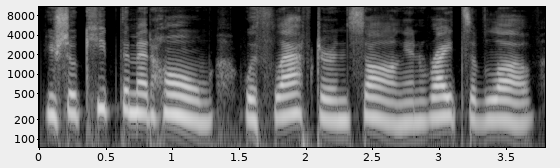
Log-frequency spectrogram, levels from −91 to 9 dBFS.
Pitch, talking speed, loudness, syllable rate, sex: 215 Hz, 220 wpm, -15 LUFS, 4.7 syllables/s, female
